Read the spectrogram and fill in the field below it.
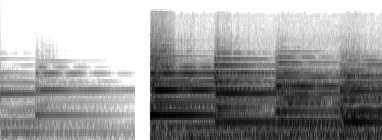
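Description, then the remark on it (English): The historic church bells of Albany City Hall ring out loudly, a faint chime fading before a strong series of rich, resonant strikes that overlap and sustain with long ringing decay. “The historic bells of Albany City Hall return us to Albany Street”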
